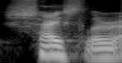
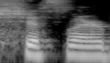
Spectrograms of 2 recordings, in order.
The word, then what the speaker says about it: Schisler: of Prevention First, Scheisler. I hope I pronounced that right. Did I pronounce that correctly? It's fine. It's Schisler, but it's fine.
